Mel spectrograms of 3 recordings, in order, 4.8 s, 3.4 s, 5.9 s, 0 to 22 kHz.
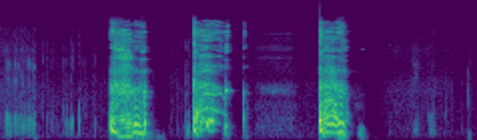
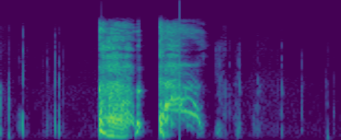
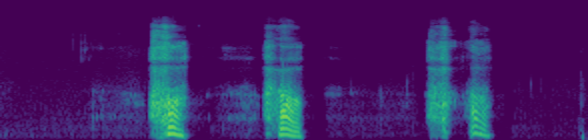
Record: {"three_cough_length": "4.8 s", "three_cough_amplitude": 32761, "three_cough_signal_mean_std_ratio": 0.35, "cough_length": "3.4 s", "cough_amplitude": 31062, "cough_signal_mean_std_ratio": 0.38, "exhalation_length": "5.9 s", "exhalation_amplitude": 31981, "exhalation_signal_mean_std_ratio": 0.28, "survey_phase": "beta (2021-08-13 to 2022-03-07)", "age": "65+", "gender": "Female", "wearing_mask": "No", "symptom_cough_any": true, "symptom_runny_or_blocked_nose": true, "symptom_sore_throat": true, "symptom_headache": true, "symptom_onset": "3 days", "smoker_status": "Never smoked", "respiratory_condition_asthma": false, "respiratory_condition_other": false, "recruitment_source": "Test and Trace", "submission_delay": "1 day", "covid_test_result": "Positive", "covid_test_method": "RT-qPCR", "covid_ct_value": 22.9, "covid_ct_gene": "ORF1ab gene", "covid_ct_mean": 24.3, "covid_viral_load": "11000 copies/ml", "covid_viral_load_category": "Low viral load (10K-1M copies/ml)"}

